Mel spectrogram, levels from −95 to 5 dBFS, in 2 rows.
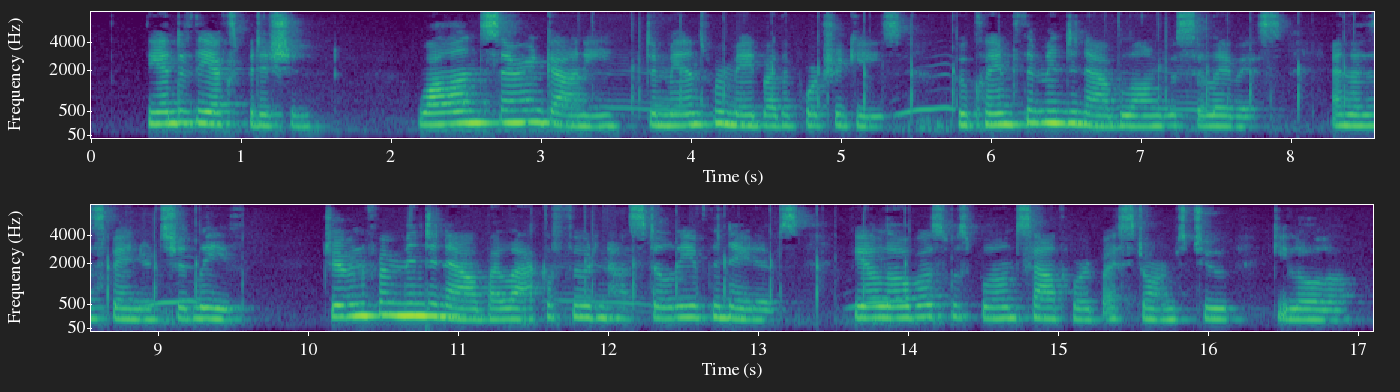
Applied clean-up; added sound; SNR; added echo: none; Applause / Cheering / Clapping; 18 dB; none.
